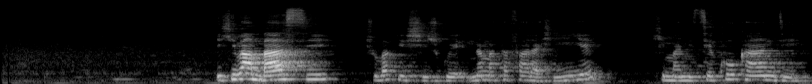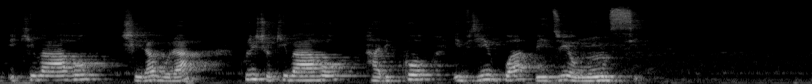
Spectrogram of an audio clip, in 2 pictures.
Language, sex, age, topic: Rundi, female, 25-35, education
